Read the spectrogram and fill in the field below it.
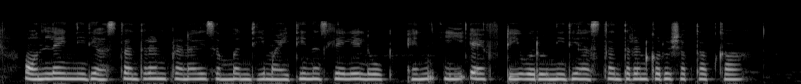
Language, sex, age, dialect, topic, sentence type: Marathi, female, 36-40, Standard Marathi, banking, question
